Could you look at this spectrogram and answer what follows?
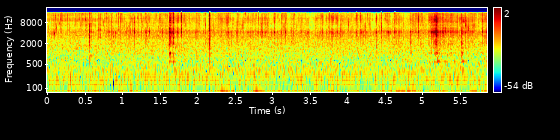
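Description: Whole brook trout frying in butter in a small pan on a camp stove: a steady sizzle with a few scattered pops and crackles.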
